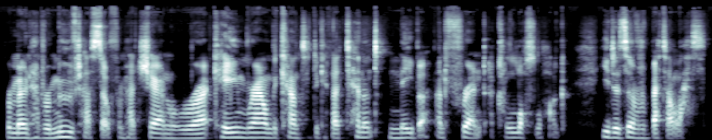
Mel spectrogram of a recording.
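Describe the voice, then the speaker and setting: A man narrating a storybook in a steady, plain reading voice at a middling pitch. He reads evenly and calmly, now and then catching and restarting a word. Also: fairly quick, hardly any pauses.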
